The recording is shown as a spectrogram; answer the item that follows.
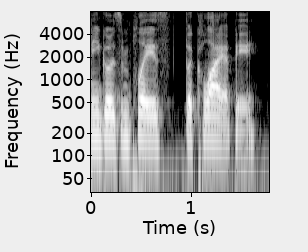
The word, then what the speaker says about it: calliope: I think it's a calliope. How do you say that? – I don't know. – Because it says calliope. – A calliope? – Calliope. Thank you.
